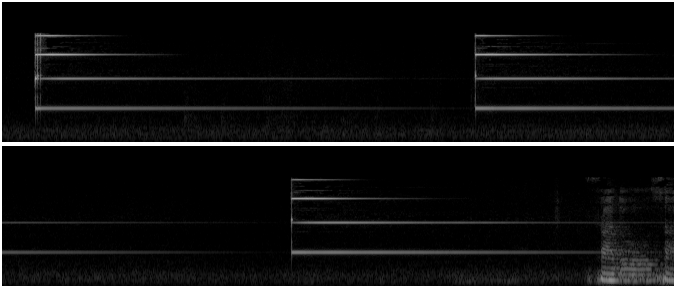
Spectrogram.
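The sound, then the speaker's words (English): A meditation bell rung three times at the close of a Buddhist loving-kindness meditation: each strike is a clear ringing tone that fades slowly, spaced about seven seconds apart, followed by a brief burst of noise at the very end. “With that intention, I open my eyes gently with the sound of this bell.”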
